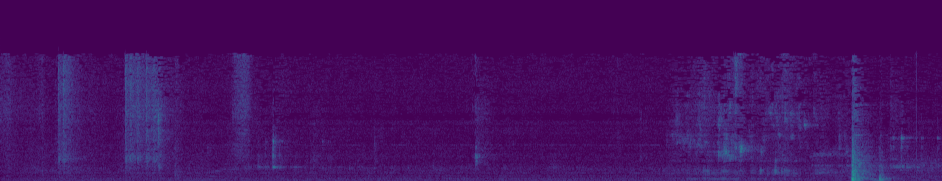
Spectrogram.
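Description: Quiet wet chewing and mouth clicks while eating, then two sharp knocks close together near the end.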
